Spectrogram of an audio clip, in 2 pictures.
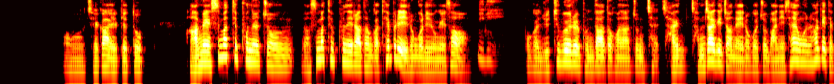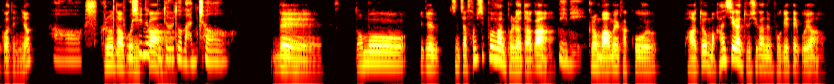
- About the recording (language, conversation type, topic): Korean, advice, 스마트폰과 미디어 사용을 조절하지 못해 시간을 낭비했던 상황을 설명해 주실 수 있나요?
- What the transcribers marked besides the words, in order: other background noise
